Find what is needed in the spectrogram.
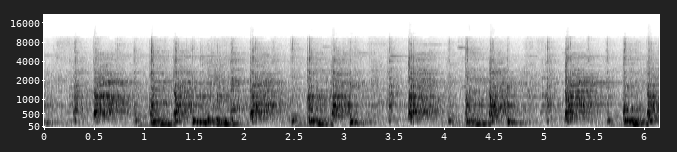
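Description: Dangdut gendang, a two-headed barrel drum, played in a steady rhythm for a sound check: deep pitched strokes on the large head mixed with sharp slaps, about two main beats a second with quicker strokes between.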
